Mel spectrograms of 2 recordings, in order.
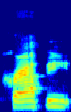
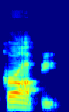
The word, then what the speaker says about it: crappie: There was a debate on one chat about whether you say crappie or crappie. Well, we all know it's spelled crappie, but a lot of people want to say crappie.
